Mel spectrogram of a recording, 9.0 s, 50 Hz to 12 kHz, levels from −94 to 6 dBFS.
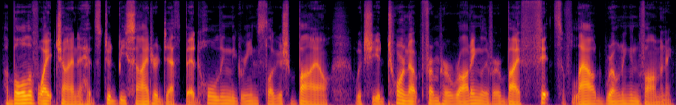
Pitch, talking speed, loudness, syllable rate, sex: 90 Hz, 200 wpm, -19 LUFS, 4.9 syllables/s, male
